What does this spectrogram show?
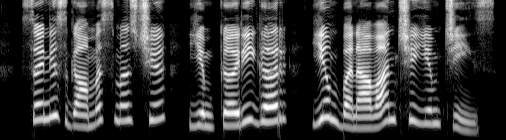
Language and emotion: Kashmiri, neutral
